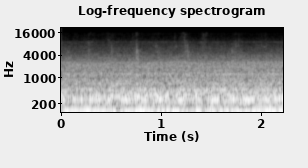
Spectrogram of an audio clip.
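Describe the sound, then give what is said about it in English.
A John Deere 9200 tractor engine drones steadily in the cab while working up land in a field on a Wisconsin farm during planting season. It is a low, even rumble with a deep hum and broad mechanical noise that holds constant throughout, with no voices or breaks. “I'm on a John Deere 9200 tractor, working up some land.”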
